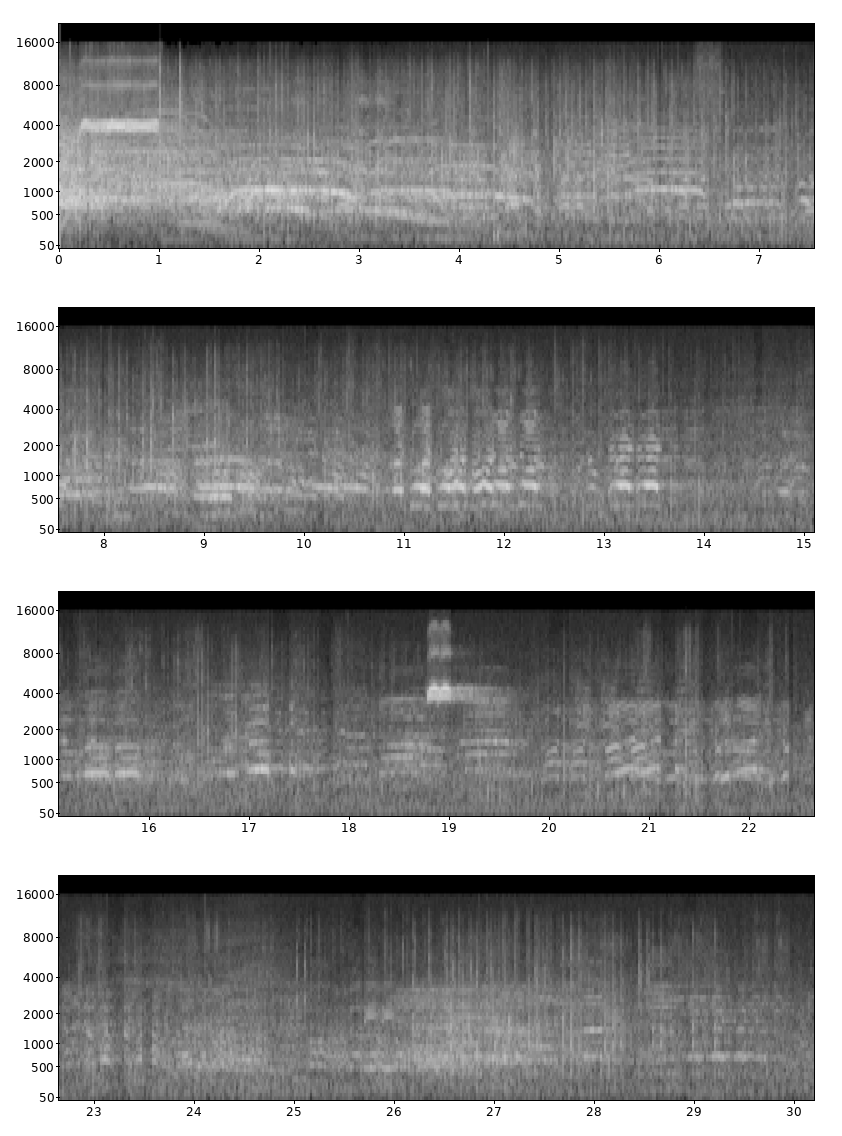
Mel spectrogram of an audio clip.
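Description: Players and spectators shouting and cheering, loudest at the start, as a goal goes in at field hockey. A short, high umpire's whistle sounds near the start and again about two-thirds of the way through. Voices carry on more quietly, then swell again near the end.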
